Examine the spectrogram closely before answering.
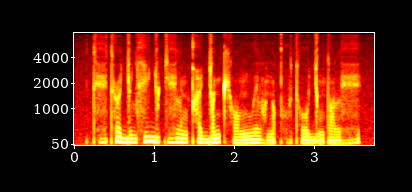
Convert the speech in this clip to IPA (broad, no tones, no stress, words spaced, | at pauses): tʰe̤tʰə˞ɟə˞ʎ xiɟu ce̤ləŋqʰi ɟɒnʲ t͡ʃʰɔ ŋuɪ̯lɔ̤nɒ kʰṳ tʰoɟɒŋtɒ le̤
